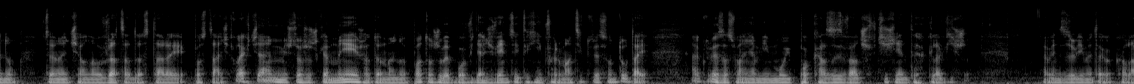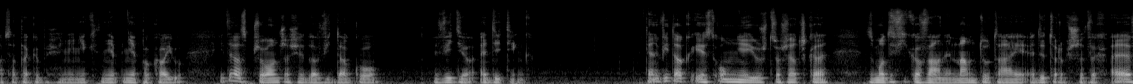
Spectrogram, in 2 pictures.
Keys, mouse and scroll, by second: 9.7 middle click, 10.7 click, 11.4 click, 13.9 click, 15.3 click, 21.1-22.4 middle drag.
